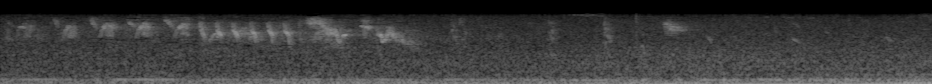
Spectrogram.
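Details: Chaffinch singing in spring, a fast run of high clipped notes for under two seconds, then a lone chirp, with a steady low hum and rising rumble beneath.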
